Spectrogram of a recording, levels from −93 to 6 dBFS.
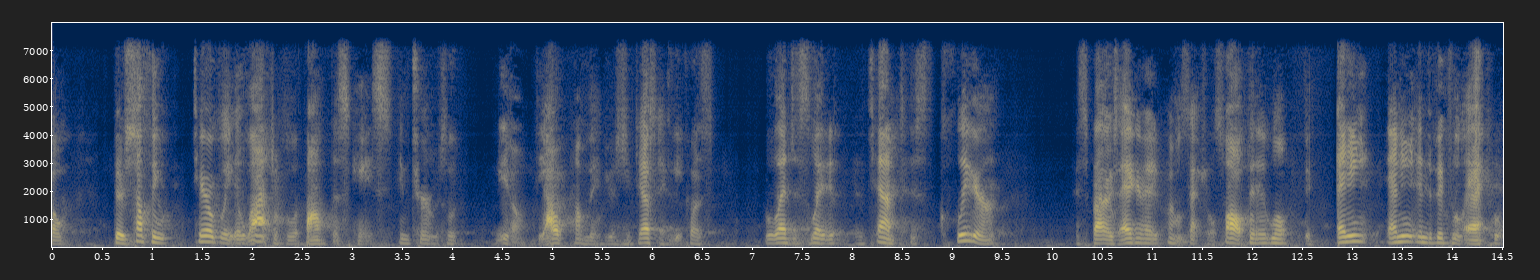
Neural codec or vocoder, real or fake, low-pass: codec, 16 kHz, 1 kbps, FreqCodec, larger model; fake; 7.2 kHz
